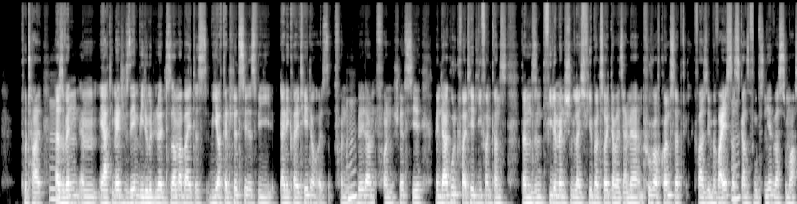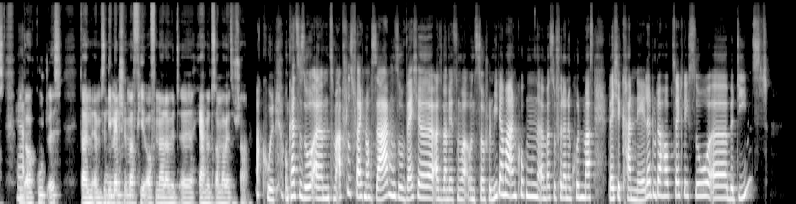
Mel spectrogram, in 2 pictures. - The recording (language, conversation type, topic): German, podcast, Wie entscheidest du, welche Chancen du wirklich nutzt?
- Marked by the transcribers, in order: in English: "Proof of Concept"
